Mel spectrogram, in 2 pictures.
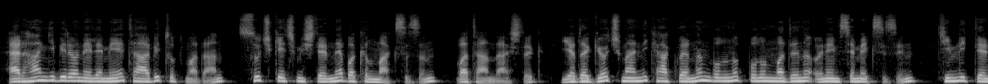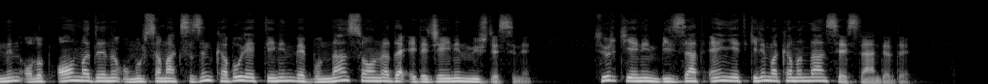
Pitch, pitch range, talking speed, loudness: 145 Hz, 130-160 Hz, 105 wpm, -21 LUFS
